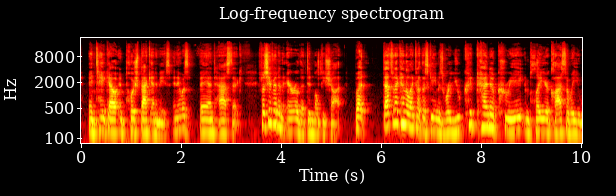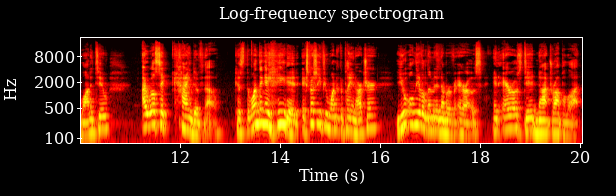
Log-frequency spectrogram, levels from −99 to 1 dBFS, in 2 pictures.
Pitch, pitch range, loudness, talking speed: 145 Hz, 130-175 Hz, -26 LUFS, 240 wpm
